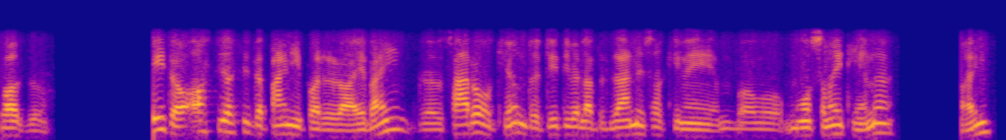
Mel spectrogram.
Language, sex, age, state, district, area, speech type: Nepali, male, 30-45, West Bengal, Darjeeling, rural, conversation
